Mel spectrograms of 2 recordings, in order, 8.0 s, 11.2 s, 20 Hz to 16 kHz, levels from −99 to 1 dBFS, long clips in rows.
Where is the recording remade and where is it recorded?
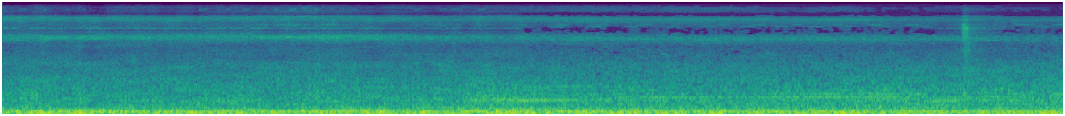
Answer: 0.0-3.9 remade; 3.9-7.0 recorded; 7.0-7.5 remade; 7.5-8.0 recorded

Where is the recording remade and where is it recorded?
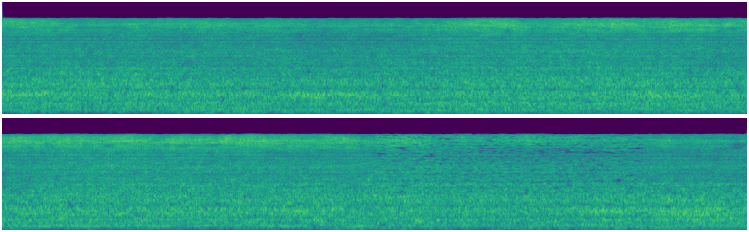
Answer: 0.0-8.4 remade; 8.4-10.4 recorded; 10.4-11.2 remade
